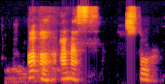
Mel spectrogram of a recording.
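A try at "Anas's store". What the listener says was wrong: Yang benar ini. Anas store, tapi bacanya Anases. Anases store. Karena belakangnya pakai S.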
